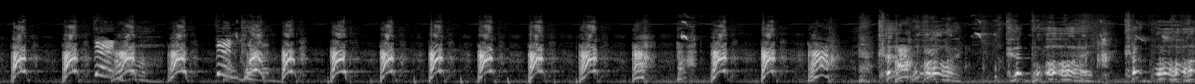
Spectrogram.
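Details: Male guard dog in KNPV-style protection training, barking aggressively at a box: rapid, regular loud barks about two per second, turning rougher and more overlapping toward the end, with a man's voice present.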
